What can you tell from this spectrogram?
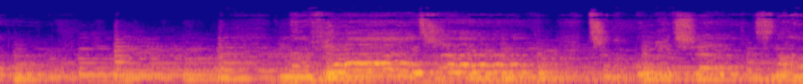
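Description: Live band music: piano and keyboard chords, joined about three seconds in by a woman's voice singing a held, wavering line without clear words.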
